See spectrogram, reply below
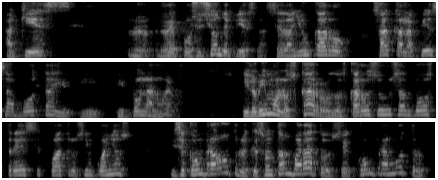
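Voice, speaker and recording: A man from Ecuador taking part in a course speaks casually in an online class during a video-call discussion, telling examples with animated exclamations and an apologetic manner. His voice sits high and is slightly rough, at a moderate pace.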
